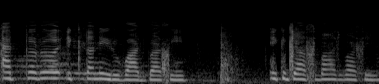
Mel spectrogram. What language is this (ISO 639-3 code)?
pan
